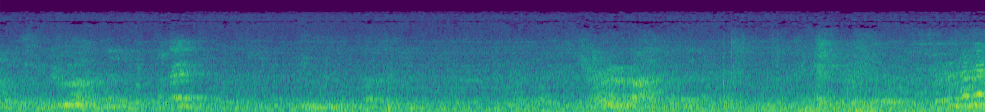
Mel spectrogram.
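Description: Bodies thud onto a wrestling ring mat.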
